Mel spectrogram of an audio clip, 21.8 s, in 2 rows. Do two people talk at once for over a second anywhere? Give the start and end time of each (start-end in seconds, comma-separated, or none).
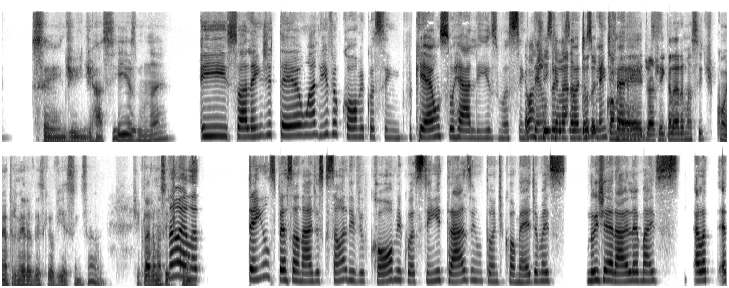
7.8-9.9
